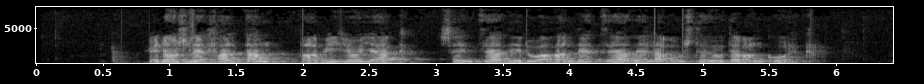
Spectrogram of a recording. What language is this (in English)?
Basque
